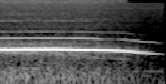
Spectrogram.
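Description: animal, wolf howling

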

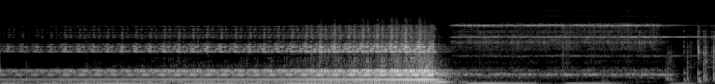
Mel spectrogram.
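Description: household object, telephone bell ringing

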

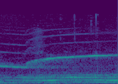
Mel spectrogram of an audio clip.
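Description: vehicle, emergency vehicle siren passing

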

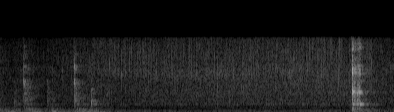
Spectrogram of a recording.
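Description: food or drink, chicken frying

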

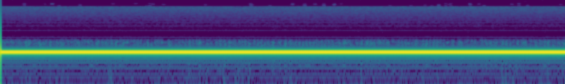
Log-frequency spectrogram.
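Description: sound effect, censor beep

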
